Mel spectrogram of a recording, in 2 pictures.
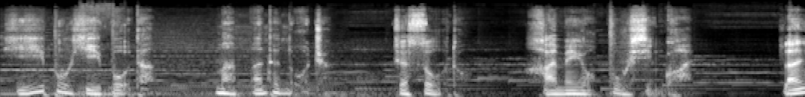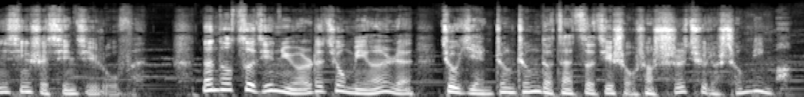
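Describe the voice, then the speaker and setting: A man narrating a folk ghost story in an expressive, suspenseful way. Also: mid-range voice. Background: faint music.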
